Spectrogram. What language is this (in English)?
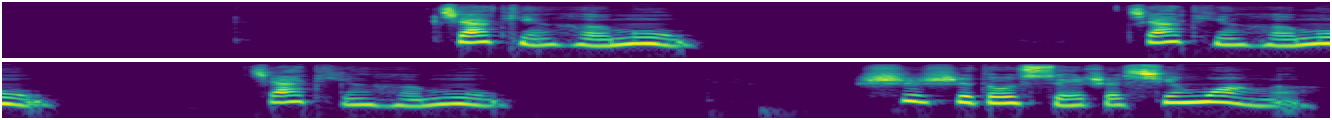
Chinese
